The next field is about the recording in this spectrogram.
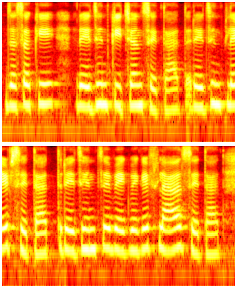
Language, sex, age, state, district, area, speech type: Marathi, female, 18-30, Maharashtra, Raigad, rural, spontaneous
